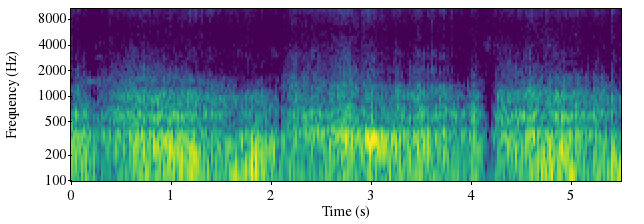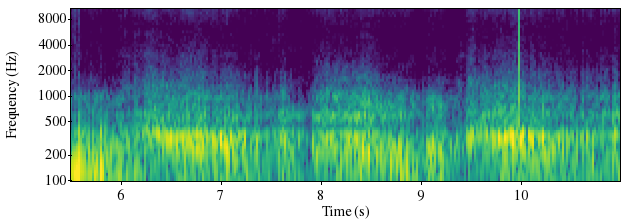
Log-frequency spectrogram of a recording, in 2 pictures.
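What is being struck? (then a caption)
Foam microphone windscreen. Fingertips scratch and rub a dark grey foam windscreen on a microphone. The result is a continuous low, muffled rumbling crackle, heaviest in the bass with almost nothing high. Brief dips and soft bumps mark the changing strokes.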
